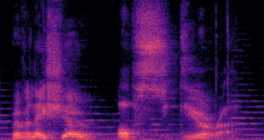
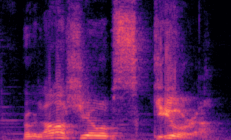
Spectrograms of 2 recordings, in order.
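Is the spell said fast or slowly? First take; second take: slowly; fast. First: It is said slowly and carefully. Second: It is said quickly and forcefully.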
